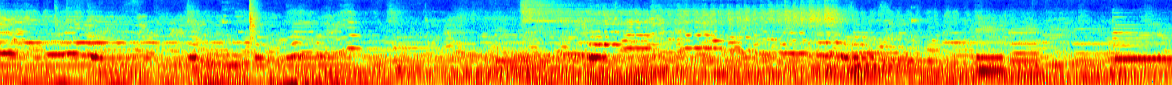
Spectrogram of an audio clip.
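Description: Live band music: a flute plays a gliding melodic solo into a stage microphone over the band's backing, with electric bass and drums.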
